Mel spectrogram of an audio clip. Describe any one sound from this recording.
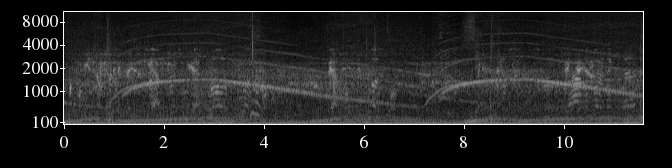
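A police siren wails, rising and falling slowly.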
